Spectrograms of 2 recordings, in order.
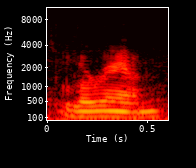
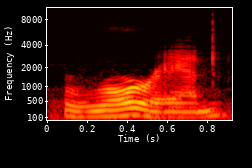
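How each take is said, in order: First: The name begins with an L sound. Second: The name begins with an R sound. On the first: The speaker calls it right. "It's it's Loran" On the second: The speaker calls it wrong. "have this first thing start with an R"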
